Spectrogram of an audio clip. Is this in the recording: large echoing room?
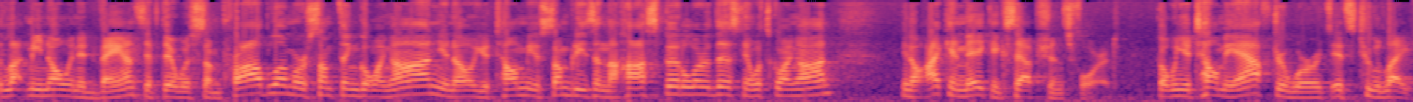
yes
